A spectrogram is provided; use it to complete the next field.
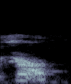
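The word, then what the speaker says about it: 蒿: one hao, third one hao, the fourth one hao. So for the first one, hao, the meaning of it is mugwort. So this is a plant. The second one is hao.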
